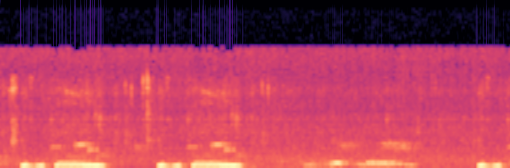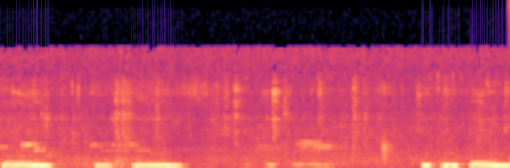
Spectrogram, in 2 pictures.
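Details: Spotted dove cooing to stimulate a decoy bird in training: around six phrases over ten seconds, each short notes then a drawn-out low coo, separated by quiet gaps.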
